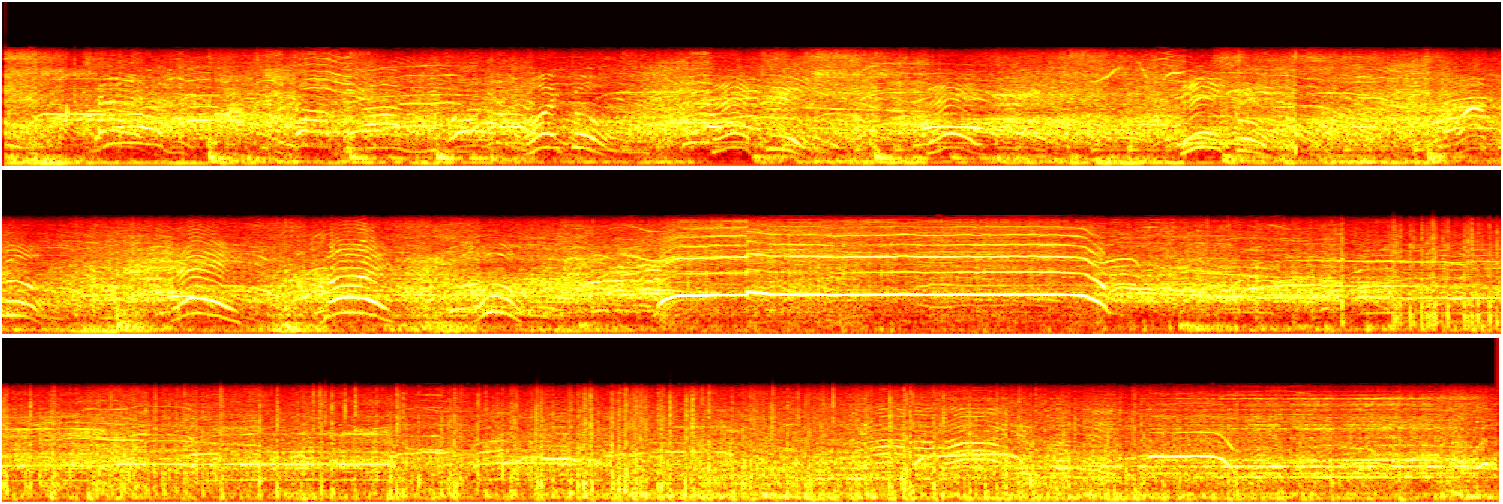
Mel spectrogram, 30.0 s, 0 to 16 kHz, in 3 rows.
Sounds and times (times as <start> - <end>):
Cheering: 0.0 - 29.9
Crowd: 0.0 - 29.9.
